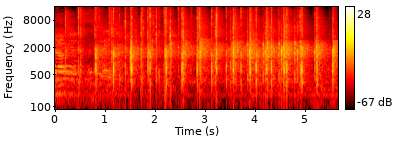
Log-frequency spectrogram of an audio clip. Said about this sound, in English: Man, these eight people really did a good job clapping.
